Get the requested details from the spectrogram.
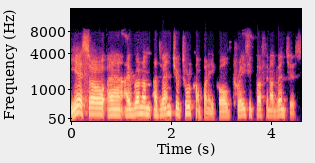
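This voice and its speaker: A man with an Icelandic accent speaks at a fairly high pitch. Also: ordinary pitch variation, moderate pace. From North Iceland. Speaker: adventure tour operator. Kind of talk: interview.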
